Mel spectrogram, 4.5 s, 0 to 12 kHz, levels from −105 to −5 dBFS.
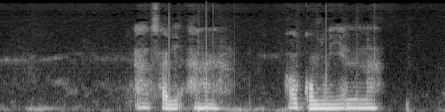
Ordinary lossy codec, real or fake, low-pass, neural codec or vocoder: AAC, 64 kbps; fake; 10.8 kHz; codec, 24 kHz, 0.9 kbps, WavTokenizer, medium speech release version 2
